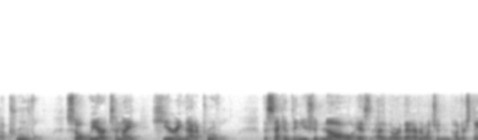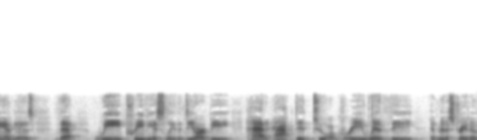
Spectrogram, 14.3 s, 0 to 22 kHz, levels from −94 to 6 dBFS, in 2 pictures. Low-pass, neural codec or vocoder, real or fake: 7.2 kHz; none; real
